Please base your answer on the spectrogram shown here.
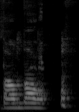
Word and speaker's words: bonbon: Except we don't say that, we don't pronounce the S at the end. It's just bonbon.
